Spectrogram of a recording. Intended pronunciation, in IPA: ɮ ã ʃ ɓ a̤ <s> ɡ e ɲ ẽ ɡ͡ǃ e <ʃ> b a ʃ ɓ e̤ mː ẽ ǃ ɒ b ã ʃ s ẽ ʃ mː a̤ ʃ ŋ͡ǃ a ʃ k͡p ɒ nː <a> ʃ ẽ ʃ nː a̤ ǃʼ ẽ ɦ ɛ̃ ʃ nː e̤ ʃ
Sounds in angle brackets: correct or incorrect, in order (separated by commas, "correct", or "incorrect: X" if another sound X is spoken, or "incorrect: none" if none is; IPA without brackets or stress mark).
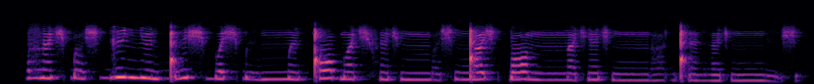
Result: incorrect: ʃ, correct, incorrect: ã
